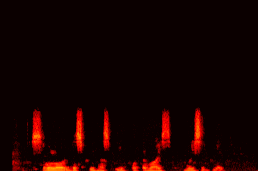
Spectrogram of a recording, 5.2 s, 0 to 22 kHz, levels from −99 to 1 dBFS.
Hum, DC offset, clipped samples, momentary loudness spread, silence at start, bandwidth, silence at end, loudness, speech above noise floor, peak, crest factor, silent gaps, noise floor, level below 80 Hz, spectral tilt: none; under 0.1%; under 0.1%; 15 LU; 0.65 s; 8.2 kHz; 0.7 s; -45 LUFS; 39 dB; -30 dBFS; 18 dB; none; -86 dBFS; -86 dBFS; -4.5 dB/octave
